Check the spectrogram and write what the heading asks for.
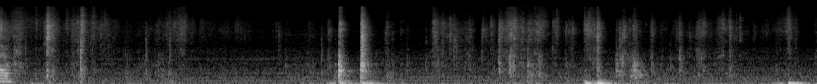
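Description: A cardboard trading-card hobby box handled on a table, its packs being set out: a few soft thumps and scuffs, the heaviest around three and a half and six seconds in, with another knock near the end.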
